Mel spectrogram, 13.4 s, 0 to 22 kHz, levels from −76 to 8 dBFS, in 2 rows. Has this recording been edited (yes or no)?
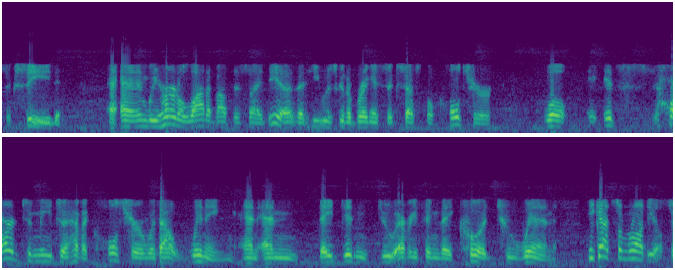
no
